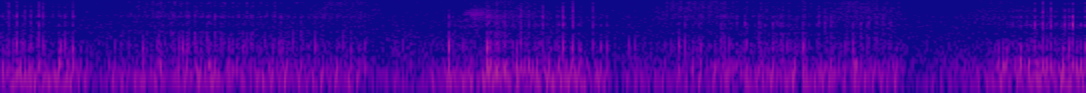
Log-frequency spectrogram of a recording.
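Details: Affectionate Munchkin cat purring as it climbs onto its owner in bed; continuous low, buzzing rumble pulsing gently in strength, with faint rustling indoors.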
